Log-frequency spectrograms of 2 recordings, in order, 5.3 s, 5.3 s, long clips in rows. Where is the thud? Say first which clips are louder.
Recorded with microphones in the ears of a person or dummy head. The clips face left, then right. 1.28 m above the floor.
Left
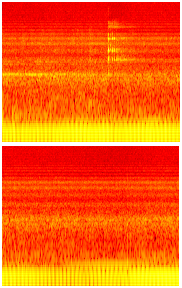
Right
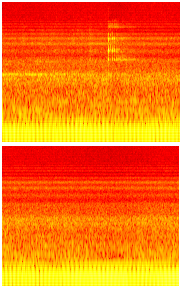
Right 4 dB; 5° right (ahead or behind), 5 m.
